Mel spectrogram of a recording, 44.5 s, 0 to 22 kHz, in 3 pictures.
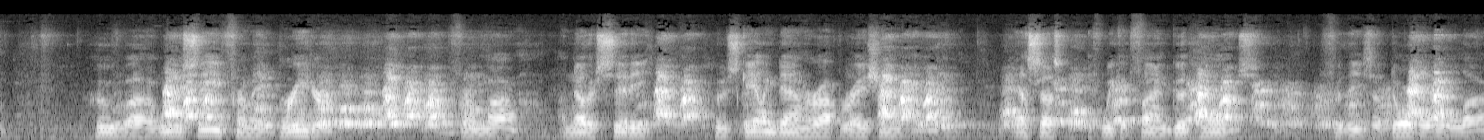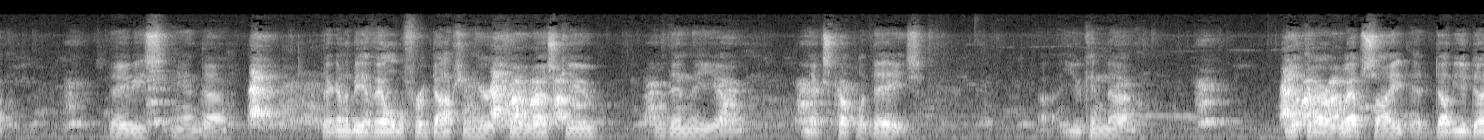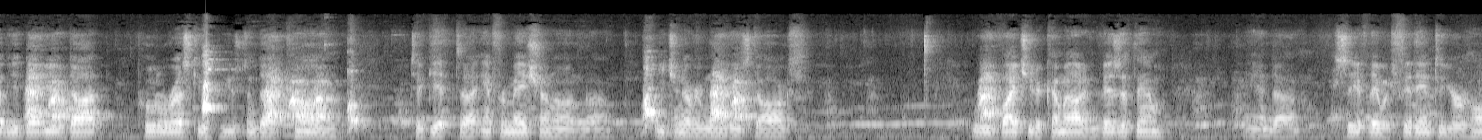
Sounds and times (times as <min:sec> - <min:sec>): Speech: 0:00.9 - 0:03.4, 0:04.3 - 0:06.6, 0:07.2 - 0:12.6, 0:13.2 - 0:15.2, 0:15.9 - 0:17.2, 0:18.1 - 0:20.8, 0:21.4 - 0:24.2, 0:25.2 - 0:26.4, 0:27.7 - 0:33.2, 0:33.8 - 0:37.8, 0:39.4 - 0:41.4, 0:42.1 - 0:44.5
Yip: 0:01.6 - 0:04.6, 0:06.5 - 0:07.1, 0:08.8 - 0:14.6, 0:17.3 - 0:18.1, 0:19.7 - 0:21.5, 0:26.8 - 0:28.4, 0:30.0 - 0:30.4, 0:31.7 - 0:33.8, 0:36.1 - 0:37.2, 0:39.4 - 0:39.7.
